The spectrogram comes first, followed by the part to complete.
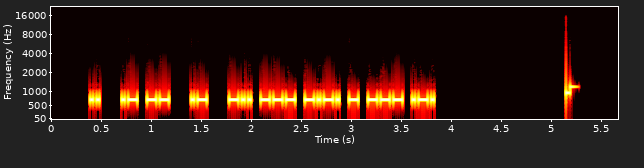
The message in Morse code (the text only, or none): I AM A DOCTOR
